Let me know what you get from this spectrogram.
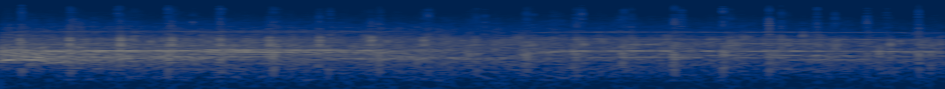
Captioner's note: crowd cheering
